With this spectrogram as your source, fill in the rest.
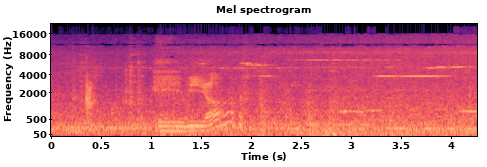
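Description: A train pulls into a station in a radio drama, its wheels squealing in rising and falling metallic tones amid steady rail rumble, while a voice speaks briefly over the noise.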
